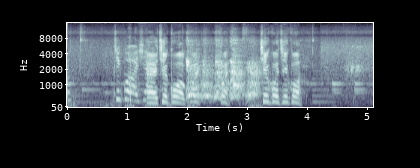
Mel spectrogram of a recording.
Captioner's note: dos' barking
